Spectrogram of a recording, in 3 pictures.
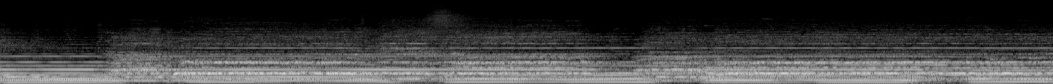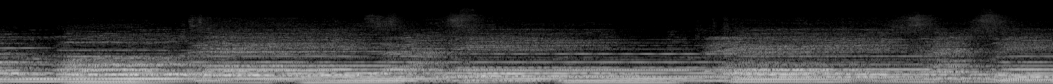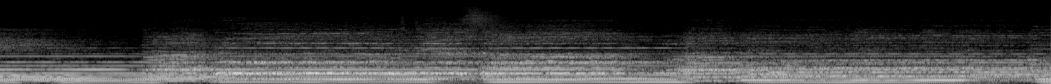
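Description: A slow sacred hymn sung by a choir, over sustained organ chords that change every second or two.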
